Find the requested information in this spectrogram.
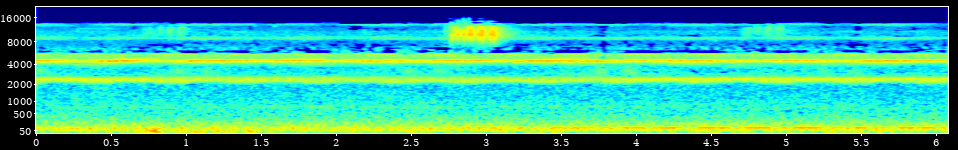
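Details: A steady chorus of New England crickets in summertime: ringing layered trills without pause, one loud brief buzzy burst partway through, and a quiet low hum beneath.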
